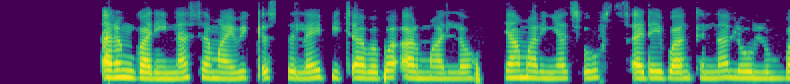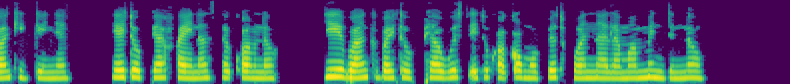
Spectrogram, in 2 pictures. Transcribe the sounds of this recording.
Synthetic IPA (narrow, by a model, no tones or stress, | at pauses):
ʔaɾəŋɡʷad̪enːasəmawikʼɨst̪ʼlajbit͡ʃʼːaβəβaʔaɾmalːəhu | jɛamaɾɨɲːasʼɨhufsʼəd̪əjbaŋkɨnːaləhulːumbaŋkjɪɡːəɲːal | jɛit̪jo̞pʼːɪjafajnanst̪ʰəkʷʼamnəw | jɪhbaŋkbəit̪ʰjo̞pʼɪjawʊst̪ʼjɛt̪ʰəkʷʼakʷʼamobət̪wanːaləmamɨnd̪ɨnːəw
